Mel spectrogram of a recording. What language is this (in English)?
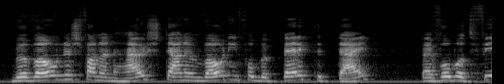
Dutch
